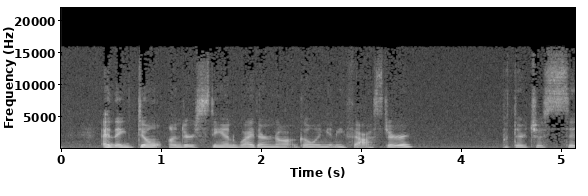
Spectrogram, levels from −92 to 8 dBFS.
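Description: Nothing stood out on listening to the speech apart from a low room noise sitting about 23 dB beneath it.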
